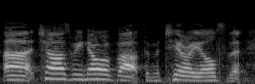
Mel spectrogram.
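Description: A woman's voice: medium pitch, moderate pace, fairly bright tone. A woman with an American accent speaking as a poised, articulate, formal television host in a polished interview style. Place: television studio. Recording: muffled, noisy 1950s television broadcast.

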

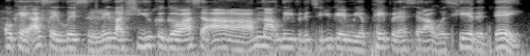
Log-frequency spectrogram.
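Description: A woman's voice: low-pitched, quick pace, fairly bright tone. Casual woman host, new jersey voice, laid back, laughs a lot, slight background noise. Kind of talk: casual phone conversation.

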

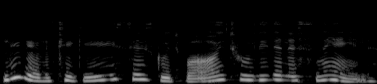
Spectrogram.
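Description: A woman reading a children's picture book aloud in simple, deliberate phrases for young listeners. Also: mid-range voice, lively intonation, dark tone, lo-fi sound.

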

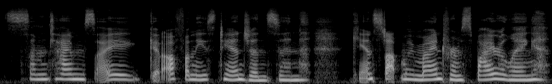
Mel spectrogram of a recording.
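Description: A woman's voice: on the high side, fairly even intonation, measured pace, darkish tone, no echo. A woman playing a shy, flustered young woman next door, nervous and hesitant, in an intimate romantic audio roleplay. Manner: nervous, hesitant, stammering, giggly.

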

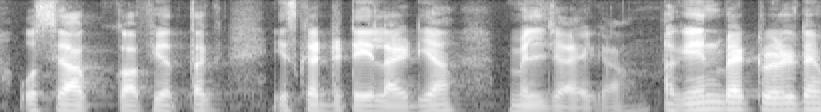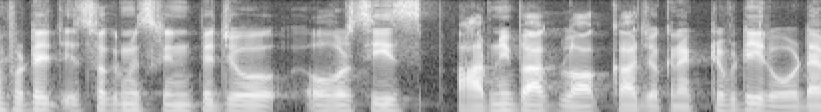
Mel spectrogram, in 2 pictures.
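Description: A man's voice: medium pitch, clear, resonant tone. A man narrating a voice-over of drone footage of a construction site, explaining a map and the building work step by step and mixing in English terms. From Pakistan. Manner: explanatory, walks viewer through map and footage; mixes English terms into his speech. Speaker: real estate consultant.

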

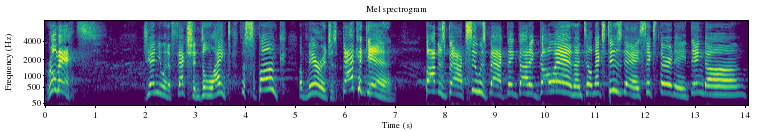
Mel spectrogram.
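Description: A man with a strikingly high voice tells a comic story from the stage, animated and playful, adding vocal sound effects along the way. He sounds like a preacher at a live conference. His voice rings with the long reverb of a large hall. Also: slow pace.

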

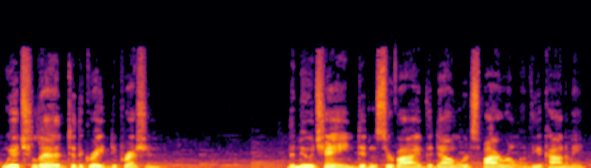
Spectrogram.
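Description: A woman giving scripted documentary narration in a measured, storytelling delivery. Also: sits low, steady tone, soft background music.

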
